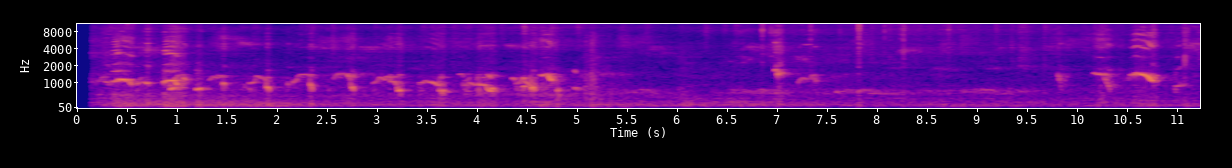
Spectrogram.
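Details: Rajapalayam puppies, 24 days old, just starting to walk on a solid floor in Thoothukudi; several short high whimpers and squeaks in a quick run at first, then scattered, thinner cries later.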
